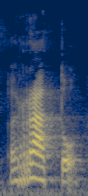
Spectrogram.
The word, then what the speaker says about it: rato: Porém, quando a gente começa no espanhol, às vezes não sai esse R forte, a gente não sabe muito bem a pronúncia do R e quer fazer o R do português.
